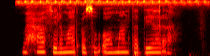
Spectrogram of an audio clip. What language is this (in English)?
Somali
